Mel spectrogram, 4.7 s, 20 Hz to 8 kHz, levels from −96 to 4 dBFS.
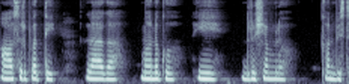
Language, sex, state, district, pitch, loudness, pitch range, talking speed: Telugu, female, Andhra Pradesh, Chittoor, 220 Hz, -14 LUFS, 210-225 Hz, 90 wpm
